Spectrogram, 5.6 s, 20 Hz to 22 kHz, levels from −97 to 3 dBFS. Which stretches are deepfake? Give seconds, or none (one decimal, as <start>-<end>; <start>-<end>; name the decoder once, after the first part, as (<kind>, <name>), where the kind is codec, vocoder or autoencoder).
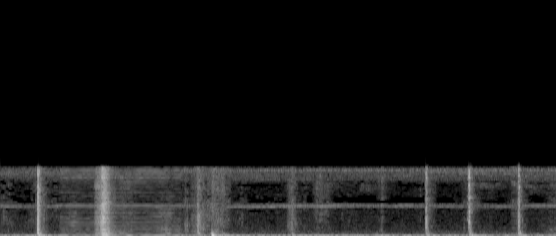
0.6-1.8 (vocoder, HiFi-GAN)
